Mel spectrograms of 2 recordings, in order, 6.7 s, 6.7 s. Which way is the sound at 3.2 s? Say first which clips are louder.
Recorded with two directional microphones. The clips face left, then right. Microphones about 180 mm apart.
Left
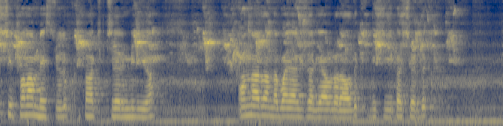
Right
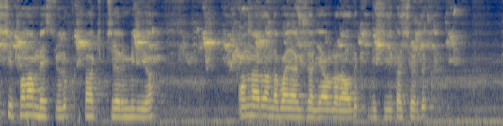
Right 2 dB; 10° right (ahead or behind).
